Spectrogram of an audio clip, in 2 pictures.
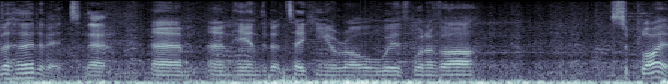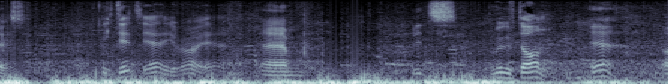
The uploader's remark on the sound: From The Black Friar, London, UK. Brave the cold outside one of London's oldest pubs.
